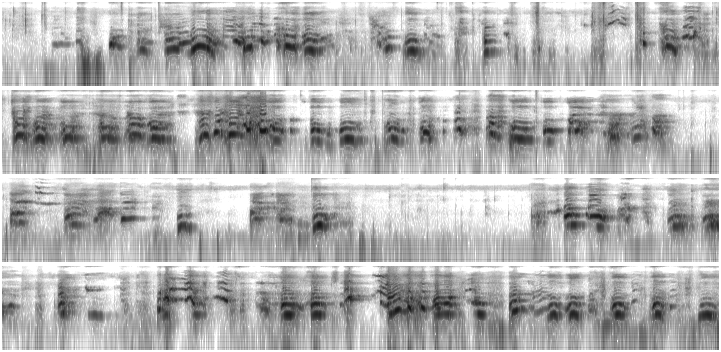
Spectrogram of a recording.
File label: a 20 year old man playin; human interactions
